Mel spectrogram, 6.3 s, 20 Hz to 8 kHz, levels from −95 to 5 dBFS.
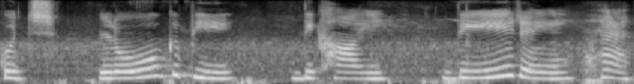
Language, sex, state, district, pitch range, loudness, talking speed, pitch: Hindi, male, Punjab, Fazilka, 225-265 Hz, -12 LUFS, 65 wpm, 240 Hz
